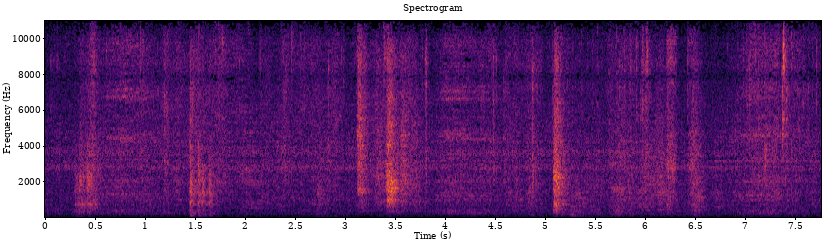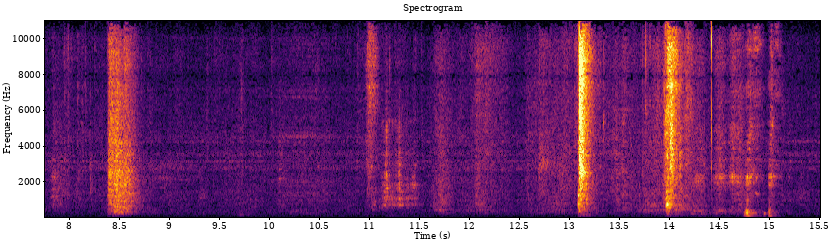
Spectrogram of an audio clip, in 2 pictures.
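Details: A cat sneezing indoors: several short, sharp broadband bursts scattered across the recording, the loudest near the middle and toward the end, with soft rustling between them.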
